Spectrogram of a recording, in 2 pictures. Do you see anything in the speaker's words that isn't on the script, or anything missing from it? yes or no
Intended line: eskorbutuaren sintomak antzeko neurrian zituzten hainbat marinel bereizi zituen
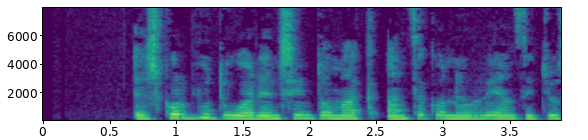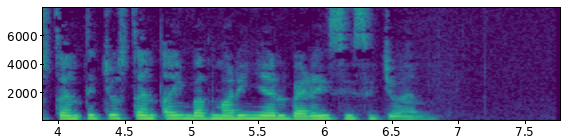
yes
